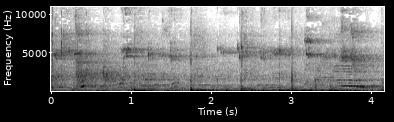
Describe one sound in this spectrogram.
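A basketball bounces with loud echoing thuds.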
